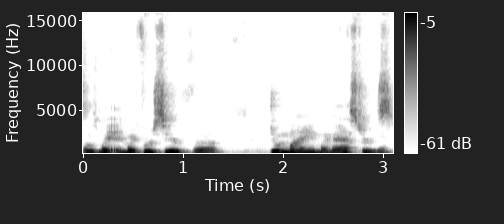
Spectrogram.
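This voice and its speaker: A man at a fairly low pitch. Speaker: podcast host. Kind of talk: casual chat. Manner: fast.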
